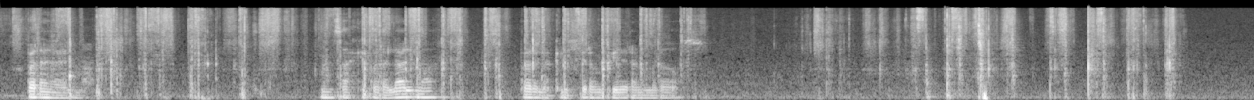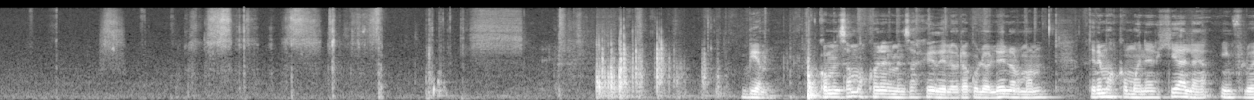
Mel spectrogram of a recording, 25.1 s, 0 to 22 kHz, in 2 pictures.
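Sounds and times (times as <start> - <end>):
cards shuffling: 0.2 - 7.0, 8.0 - 11.9, 13.6 - 19.8.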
